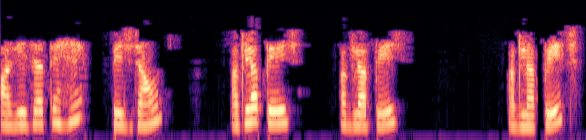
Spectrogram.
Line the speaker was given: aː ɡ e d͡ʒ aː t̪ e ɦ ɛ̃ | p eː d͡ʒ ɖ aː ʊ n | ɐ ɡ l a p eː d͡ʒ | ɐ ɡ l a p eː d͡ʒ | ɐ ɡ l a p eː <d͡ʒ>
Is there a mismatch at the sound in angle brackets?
no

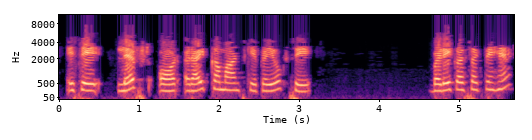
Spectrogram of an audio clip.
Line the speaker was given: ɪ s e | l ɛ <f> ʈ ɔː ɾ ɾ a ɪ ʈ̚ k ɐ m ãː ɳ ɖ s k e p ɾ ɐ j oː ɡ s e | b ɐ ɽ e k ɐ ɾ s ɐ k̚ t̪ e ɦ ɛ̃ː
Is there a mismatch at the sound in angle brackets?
no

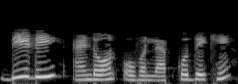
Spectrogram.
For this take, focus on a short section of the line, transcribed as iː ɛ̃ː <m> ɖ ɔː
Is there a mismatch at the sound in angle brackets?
yes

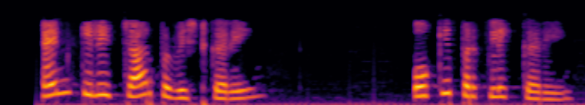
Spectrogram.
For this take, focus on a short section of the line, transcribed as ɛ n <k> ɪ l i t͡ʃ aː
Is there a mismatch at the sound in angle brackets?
no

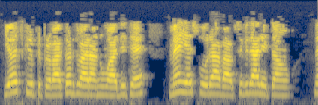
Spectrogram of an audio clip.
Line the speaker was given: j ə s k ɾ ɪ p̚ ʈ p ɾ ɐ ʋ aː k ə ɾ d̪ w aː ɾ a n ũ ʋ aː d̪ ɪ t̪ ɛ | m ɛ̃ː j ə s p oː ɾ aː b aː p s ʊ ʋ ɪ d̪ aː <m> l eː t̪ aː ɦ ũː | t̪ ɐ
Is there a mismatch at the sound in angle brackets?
yes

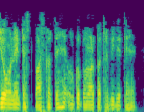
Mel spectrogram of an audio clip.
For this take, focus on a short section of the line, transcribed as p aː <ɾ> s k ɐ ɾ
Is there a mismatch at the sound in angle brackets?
yes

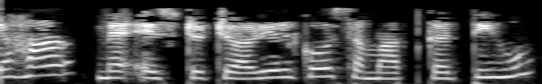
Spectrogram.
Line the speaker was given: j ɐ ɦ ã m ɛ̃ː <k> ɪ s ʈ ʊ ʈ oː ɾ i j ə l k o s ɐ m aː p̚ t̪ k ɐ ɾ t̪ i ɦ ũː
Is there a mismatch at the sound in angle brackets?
yes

